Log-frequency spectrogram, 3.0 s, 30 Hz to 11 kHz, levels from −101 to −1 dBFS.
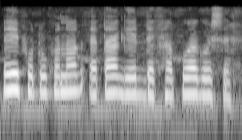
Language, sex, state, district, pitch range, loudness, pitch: Assamese, female, Assam, Sonitpur, 200-230 Hz, -17 LUFS, 210 Hz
